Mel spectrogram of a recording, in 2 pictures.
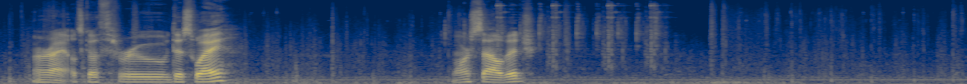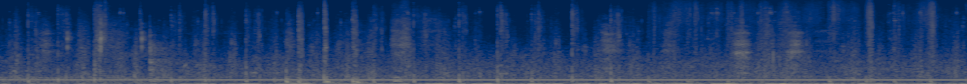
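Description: Footsteps walk steadily across a wooden floor and then outside on grass.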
